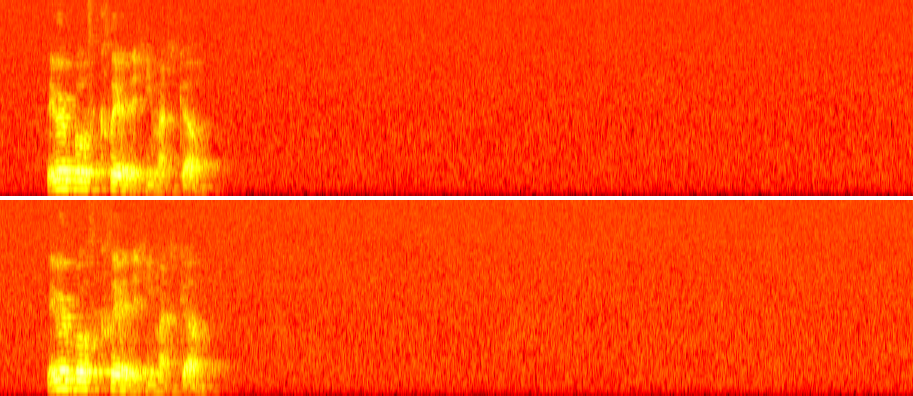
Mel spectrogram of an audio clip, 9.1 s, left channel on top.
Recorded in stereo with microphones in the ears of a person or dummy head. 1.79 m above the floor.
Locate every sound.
0.5 s a man speaking: 45° left (ahead or behind), 4 m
